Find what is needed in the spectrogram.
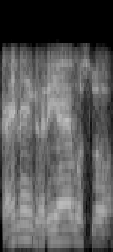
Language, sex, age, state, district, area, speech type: Marathi, male, 18-30, Maharashtra, Wardha, urban, conversation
